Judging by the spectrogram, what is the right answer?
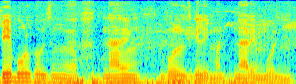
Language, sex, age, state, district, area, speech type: Bodo, male, 18-30, Assam, Baksa, rural, spontaneous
